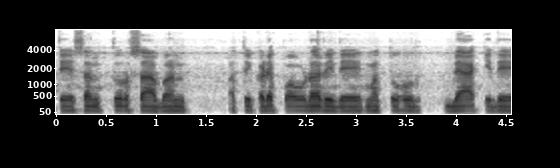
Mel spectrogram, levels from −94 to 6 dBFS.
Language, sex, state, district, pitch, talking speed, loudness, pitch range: Kannada, male, Karnataka, Bidar, 95 Hz, 120 wpm, -18 LUFS, 90-100 Hz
